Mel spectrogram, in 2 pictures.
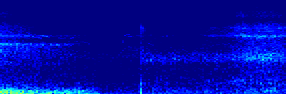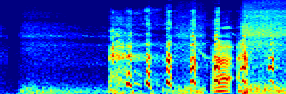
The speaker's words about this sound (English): You're literally breathing into the mic.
